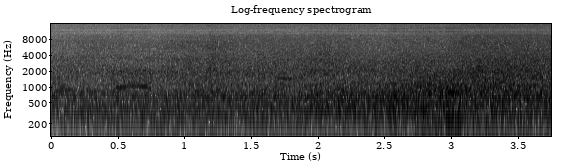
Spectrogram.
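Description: Sea waves washing onto the beach at San Juan de las Galdonas, Sucre, Venezuela, during a turtle release, a steady, broad roar of surf with wind rising slightly toward the end.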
